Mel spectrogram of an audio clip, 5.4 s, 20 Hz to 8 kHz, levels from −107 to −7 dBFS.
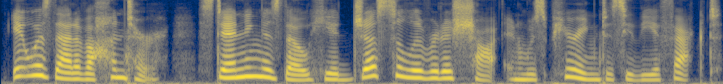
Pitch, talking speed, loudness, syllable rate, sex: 230 Hz, 245 wpm, -18 LUFS, 5.9 syllables/s, female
